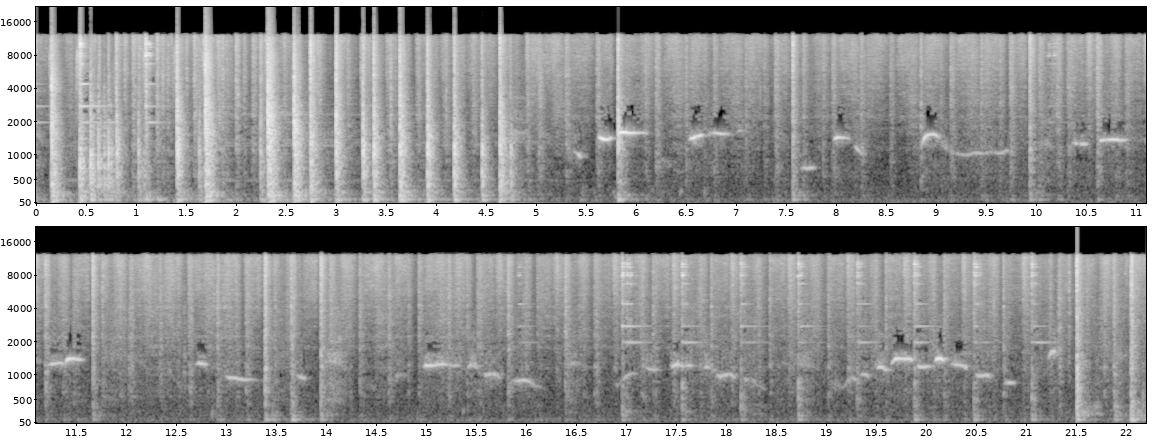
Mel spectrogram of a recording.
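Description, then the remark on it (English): Rapid, loud drumming by drummer Han Benning on a studio table with bright clinks from a glass, then lighter, sparser taps and clinks continuing under a wavering whistled melody. “And that's drummer Han Benning playing our studio table and a glass.”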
